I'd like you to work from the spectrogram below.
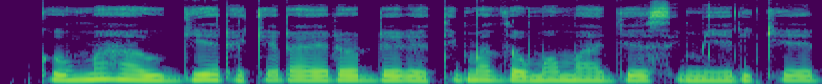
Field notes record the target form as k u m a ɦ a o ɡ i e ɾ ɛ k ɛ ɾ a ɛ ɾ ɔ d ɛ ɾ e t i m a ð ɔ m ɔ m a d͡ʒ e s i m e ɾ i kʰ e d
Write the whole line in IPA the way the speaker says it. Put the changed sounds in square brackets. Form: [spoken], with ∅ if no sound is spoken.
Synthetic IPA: k u m a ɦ a [u] ɡ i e ɾ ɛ k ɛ ɾ a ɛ ɾ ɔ d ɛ ɾ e t i m a ð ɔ m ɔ m a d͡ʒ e s i m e ɾ i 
